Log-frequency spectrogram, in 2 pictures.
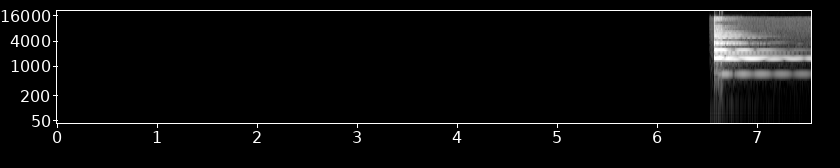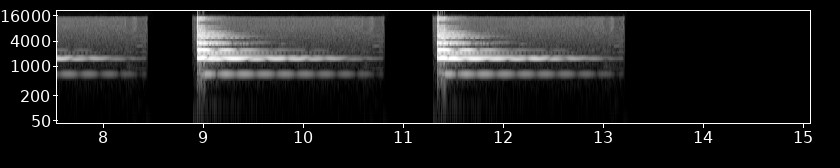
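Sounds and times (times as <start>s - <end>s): metal bell struck: 6.6s - 8.4s, 9.0s - 10.8s, 11.4s - 13.2s.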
